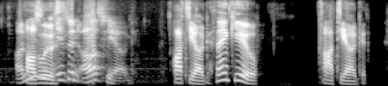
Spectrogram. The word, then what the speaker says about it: Otyug: Otyug. Thank you. Otyug.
